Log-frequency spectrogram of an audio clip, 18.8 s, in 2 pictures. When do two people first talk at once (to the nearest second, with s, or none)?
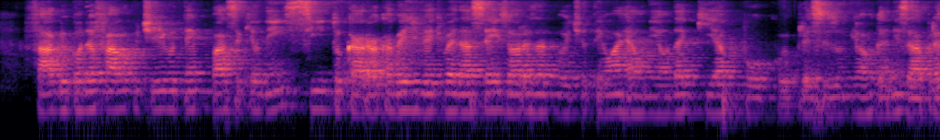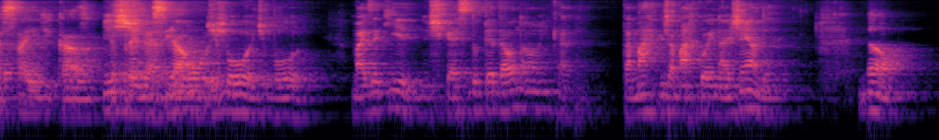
10 s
